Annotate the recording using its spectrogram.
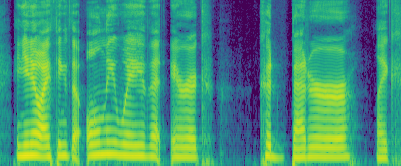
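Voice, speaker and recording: The voice moves at a moderate pace with fairly even intonation, recorded in a dry, close sound with no echo. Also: woman. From Minnesota. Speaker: dentist. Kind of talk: radio interview.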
